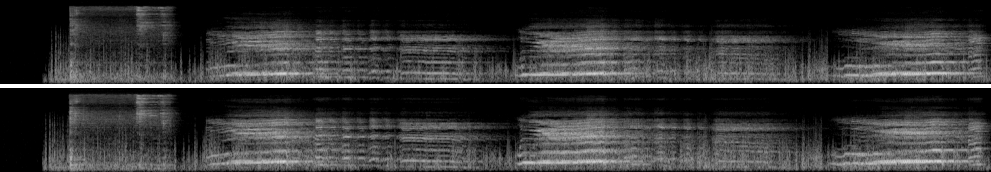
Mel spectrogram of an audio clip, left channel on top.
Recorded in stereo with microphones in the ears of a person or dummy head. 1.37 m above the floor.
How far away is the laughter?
About 0.9 m.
